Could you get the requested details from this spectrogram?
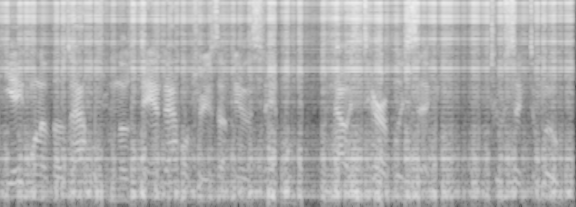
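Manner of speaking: high voice pleading over a tinny radio broadcast; a stranded parent begging the airwaves for rescue, worn down; resigned radio plea. Acted. Stranded pony broadcasting to anyone, high tinny resigned plea. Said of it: "A voice was filled with a terrible resignation".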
